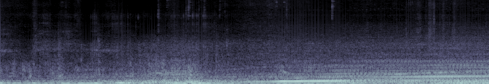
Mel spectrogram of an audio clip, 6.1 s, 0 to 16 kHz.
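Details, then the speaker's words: 2011 Ford Crown Victoria Police Interceptor, 108k miles, V8, road drive; deep even rumble climbing in pitch under hard throttle, no knocks or misses, smooth and shifts perfectly, normal acceleration. "So there you have it, man. This thing's super smooth. Engine sounds great, shifts perfectly."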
